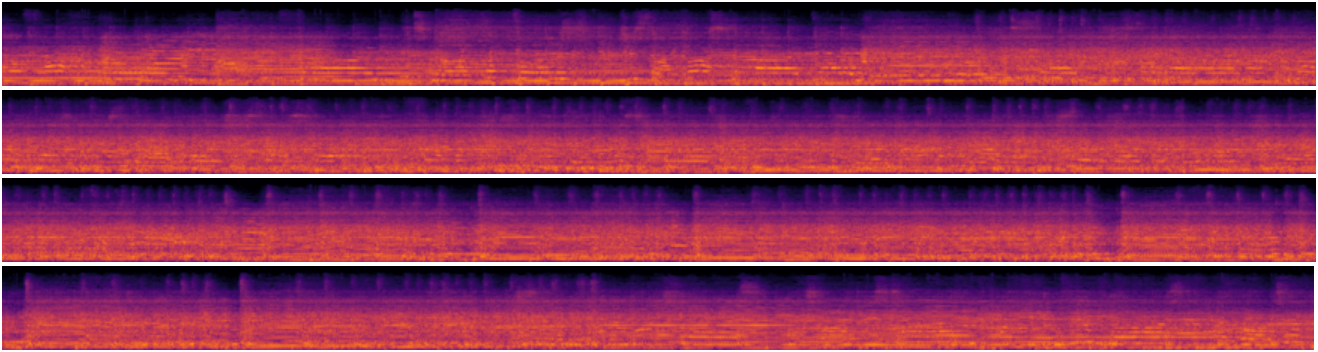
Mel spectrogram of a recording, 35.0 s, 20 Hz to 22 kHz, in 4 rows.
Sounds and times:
Bass guitar: 0.0 - 35.0.

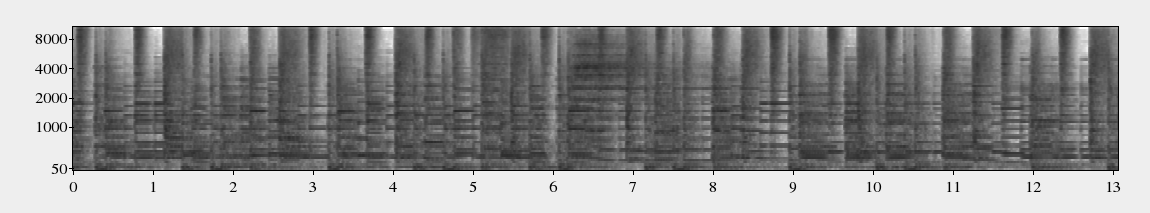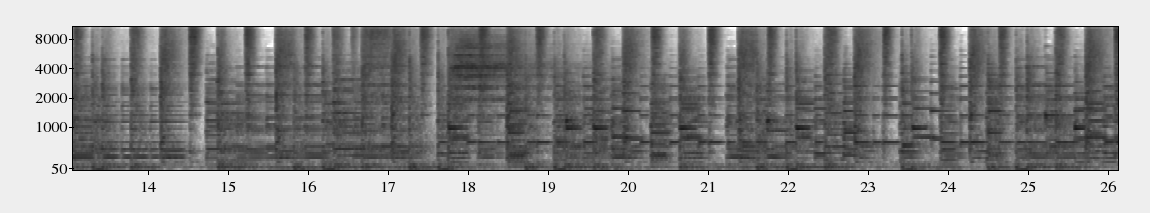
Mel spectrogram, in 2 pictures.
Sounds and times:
Music: 0.0 - 26.1.

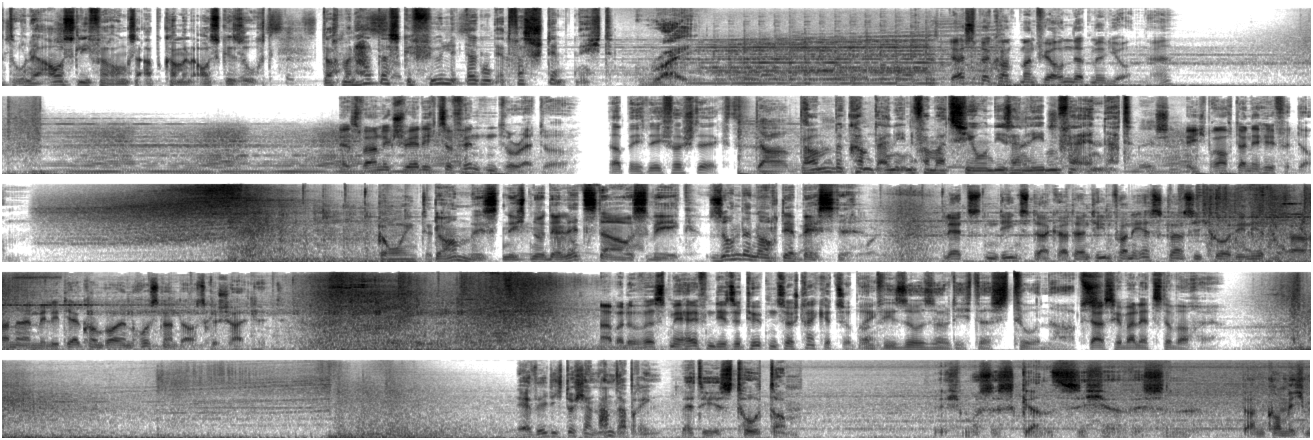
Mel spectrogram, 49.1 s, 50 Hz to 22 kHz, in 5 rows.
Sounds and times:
Speech: 0.0 - 5.2, 7.0 - 8.8, 12.4 - 19.8, 22.4 - 31.6, 33.9 - 38.6, 43.1 - 45.3, 46.2 - 49.0
Music: 0.0 - 14.2, 15.3 - 35.6, 38.6 - 49.0.

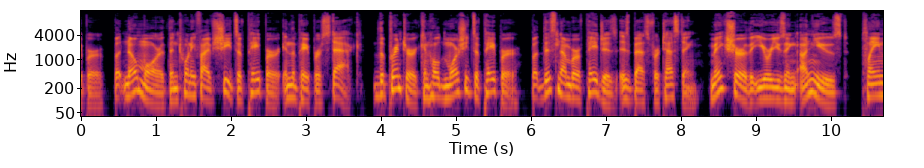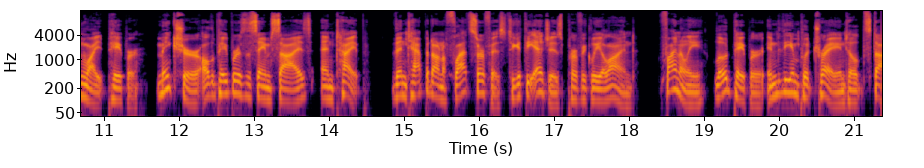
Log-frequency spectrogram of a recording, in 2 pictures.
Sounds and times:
Speech: 0.0 - 21.3.

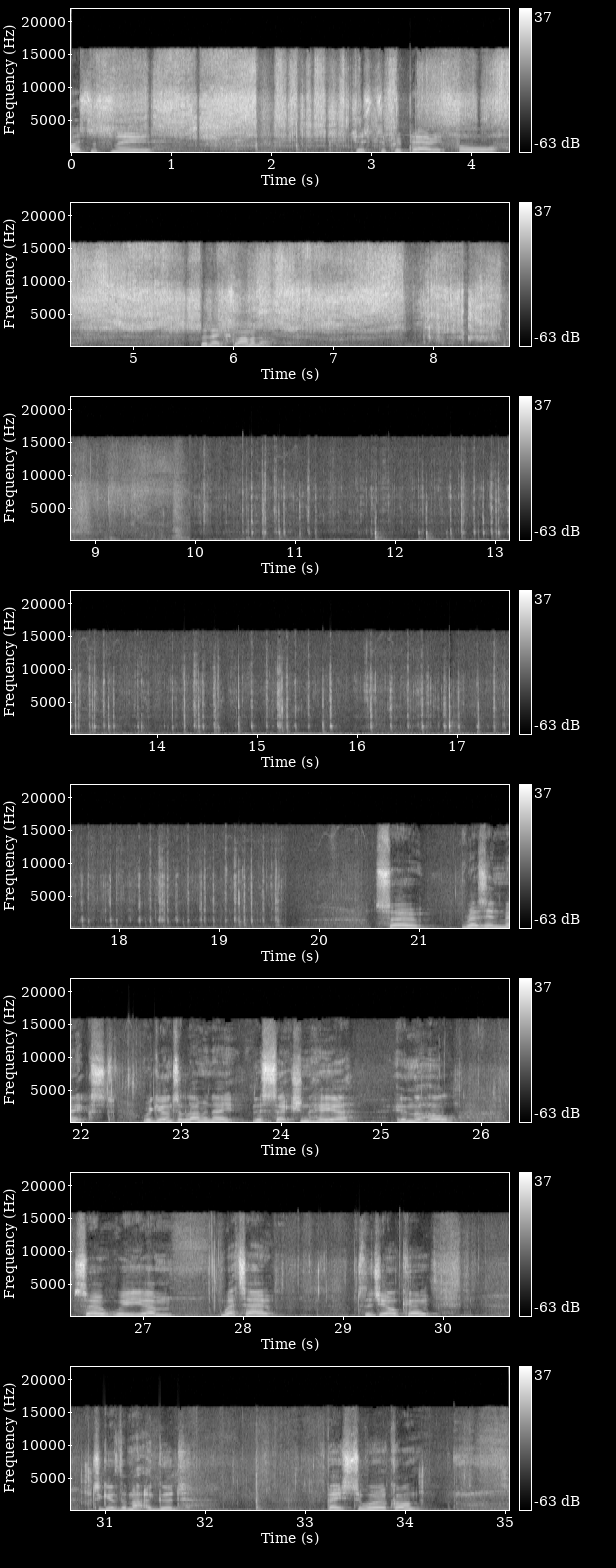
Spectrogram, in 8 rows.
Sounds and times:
Speech: 0.0 - 0.8, 2.8 - 4.3, 5.6 - 6.5, 20.6 - 28.4, 29.2 - 30.0, 30.9 - 31.9, 33.2 - 34.2.

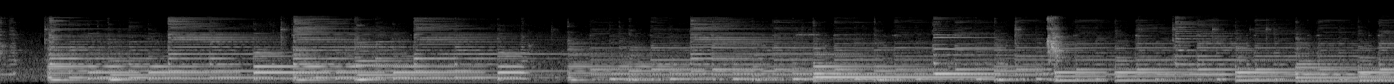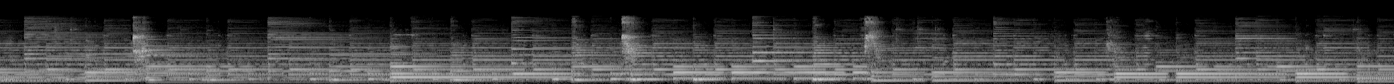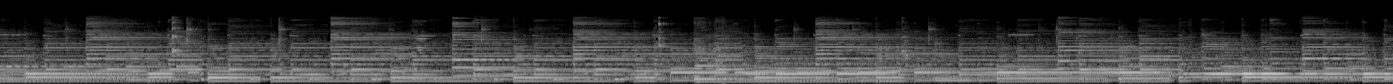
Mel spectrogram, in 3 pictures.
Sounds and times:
Acoustic guitar: 0.0 - 41.8
Strum: 0.0 - 41.8.

